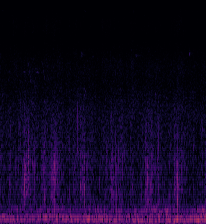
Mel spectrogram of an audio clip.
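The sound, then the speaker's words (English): Footsteps walk at a steady, even pace along a nature trail in a nature preserve, each step a soft crunch. The steps repeat regularly over a constant low background rumble. “So now that I'm starting the trail in Johnson Harbor, also known as Pine Tree Point Nature Preserve,”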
